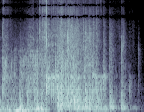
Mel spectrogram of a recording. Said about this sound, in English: That is the sound bowlers aim for, a nice clean crashing of the pins. But if you're a super avid bowler, you might be able to hear something a little different there. Those pins were attached to strings.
